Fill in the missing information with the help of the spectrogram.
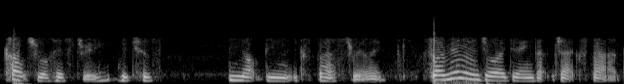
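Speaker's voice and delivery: ordinary delivery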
